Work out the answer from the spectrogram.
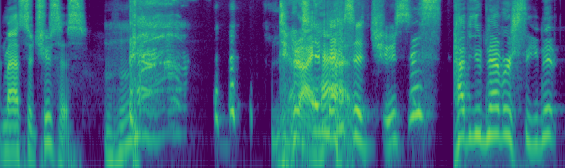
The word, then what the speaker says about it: Massachusetts: two c there's two there's two T's at the end of this it's Massachusetts yeah with the T oh dude I've been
